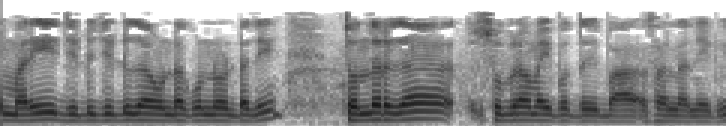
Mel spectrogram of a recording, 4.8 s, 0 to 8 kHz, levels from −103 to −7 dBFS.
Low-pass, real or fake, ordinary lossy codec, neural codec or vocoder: 7.2 kHz; real; MP3, 24 kbps; none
